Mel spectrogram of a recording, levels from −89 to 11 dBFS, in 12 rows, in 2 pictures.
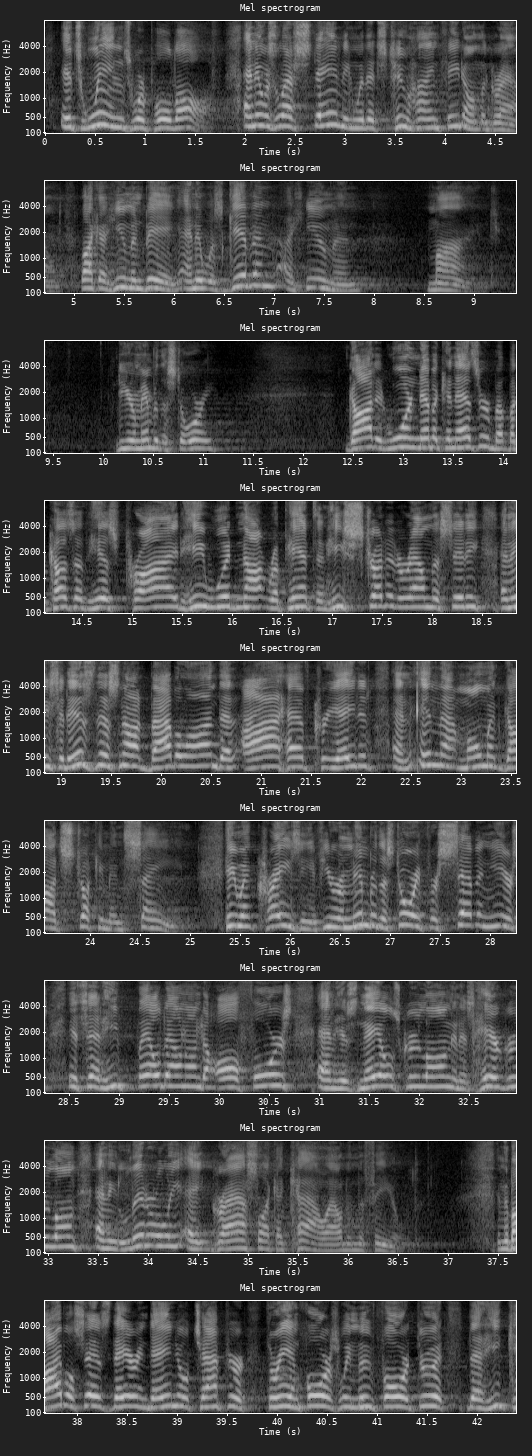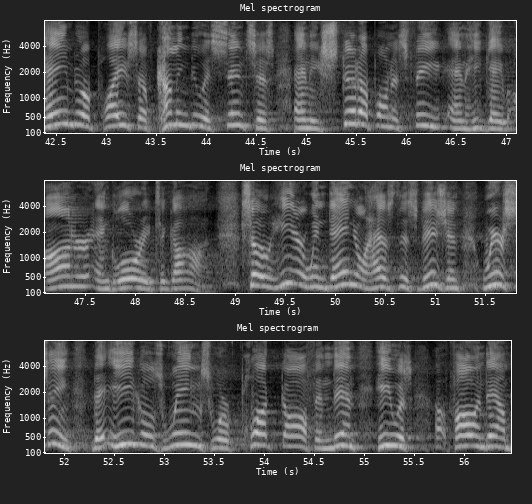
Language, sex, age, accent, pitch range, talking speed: English, male, 50-69, American, 215-265 Hz, 190 wpm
